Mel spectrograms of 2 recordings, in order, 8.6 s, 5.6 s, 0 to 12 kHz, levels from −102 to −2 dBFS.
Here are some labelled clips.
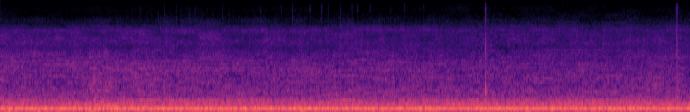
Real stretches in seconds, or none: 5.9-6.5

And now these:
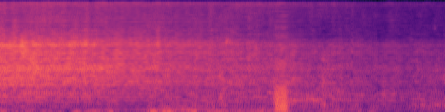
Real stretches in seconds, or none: none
